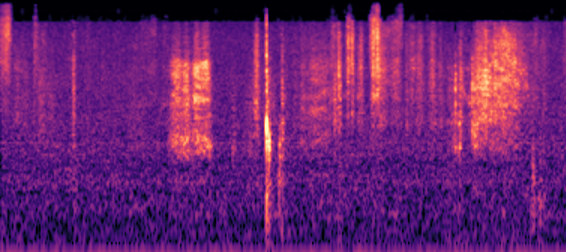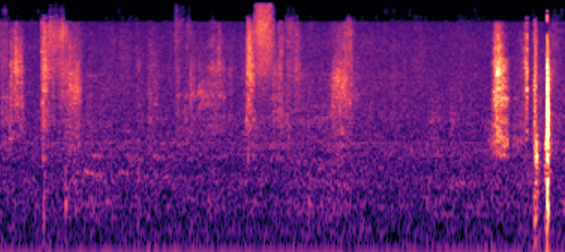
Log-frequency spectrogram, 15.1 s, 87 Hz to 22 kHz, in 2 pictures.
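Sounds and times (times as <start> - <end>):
book pages turning: 3.4 - 8.6, 14.1 - 15.0.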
